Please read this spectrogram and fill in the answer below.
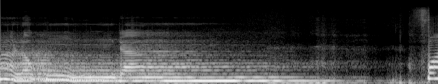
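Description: A man's voice chanting Buddhist scripture verses in a drawn-out melodic style. The pitch glides down into one long held low note, which fades away in the last second or so.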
